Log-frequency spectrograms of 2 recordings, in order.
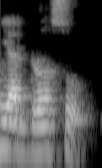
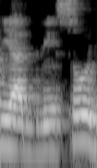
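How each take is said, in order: First: The second syllable has the vowel o. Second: The second syllable has the vowel i. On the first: "jangan yadrosu" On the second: "jangan yadrisu"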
